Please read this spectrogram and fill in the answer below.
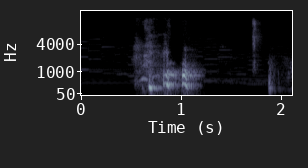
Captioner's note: laughing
